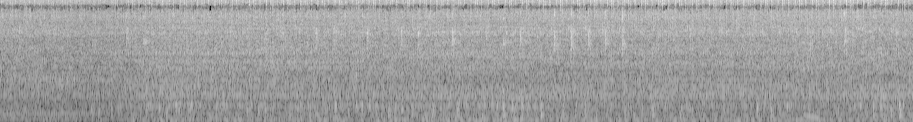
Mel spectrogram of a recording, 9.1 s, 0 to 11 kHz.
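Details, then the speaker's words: Chrysler 300C 5.7 Hemi after head gasket replacement, warmed up after running a while: steady V8 idle with only faint background ticking, lifter noise gone; sounds real good. "after letting it run for a while I don't hear the lifters anymore sounds real good"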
